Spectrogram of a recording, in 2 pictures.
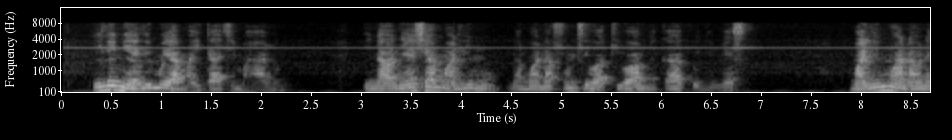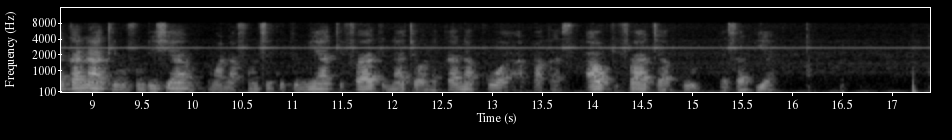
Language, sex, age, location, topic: Swahili, male, 50+, Nairobi, education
